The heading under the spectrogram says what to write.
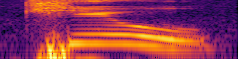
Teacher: কে বলছি না খেই তো সেরকম এটা কি হবে খিউ হবে ক এর বদলে খ বলতে হবে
